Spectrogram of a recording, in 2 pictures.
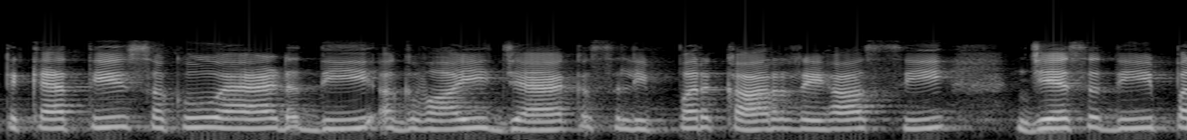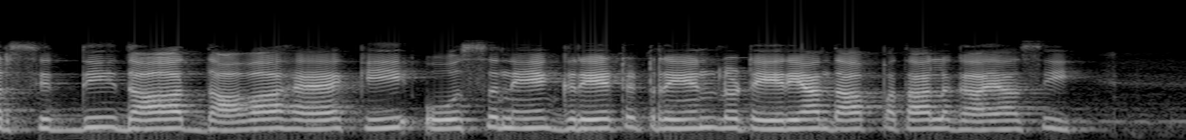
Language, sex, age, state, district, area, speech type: Punjabi, female, 18-30, Punjab, Tarn Taran, rural, read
